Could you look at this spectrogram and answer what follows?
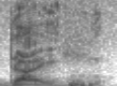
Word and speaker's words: die: এখানে দেখো যে এখানে আই এবং ইয়ের উচ্চারণ আবার কি হয়? আয়ের মতো। ঠিক আছে, আগে কি হলো? হ্রস্ব ই, এবার দেখো আয়ের উচ্চারণ কোথায় কোথায়। যেমন দেখো DIE, ডাই। তাহলে এখানে আই এবং ইয়ের উচ্চারণ হচ্ছে আবার আই।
